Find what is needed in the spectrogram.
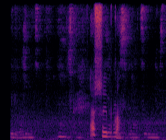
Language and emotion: Russian, neutral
